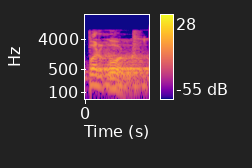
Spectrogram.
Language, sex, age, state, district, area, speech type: Sindhi, male, 45-60, Gujarat, Junagadh, urban, spontaneous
